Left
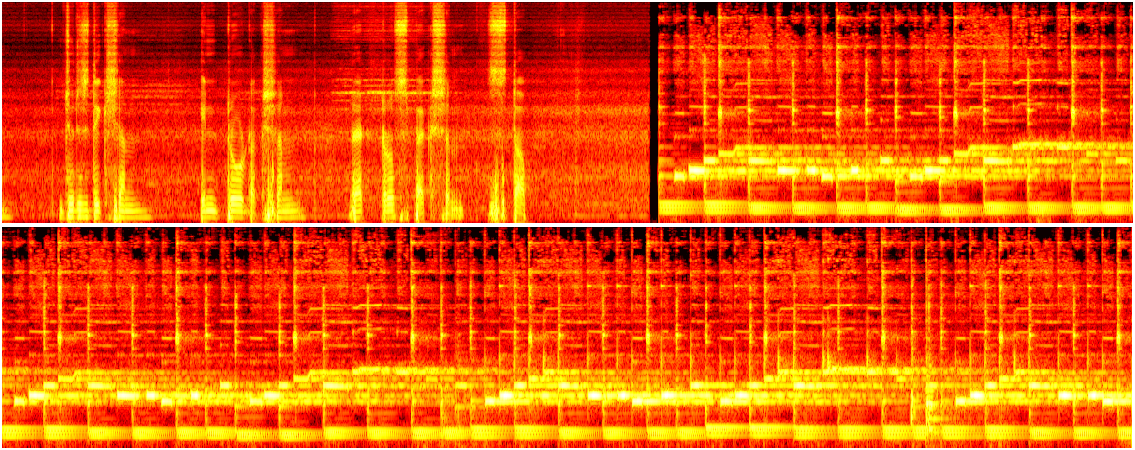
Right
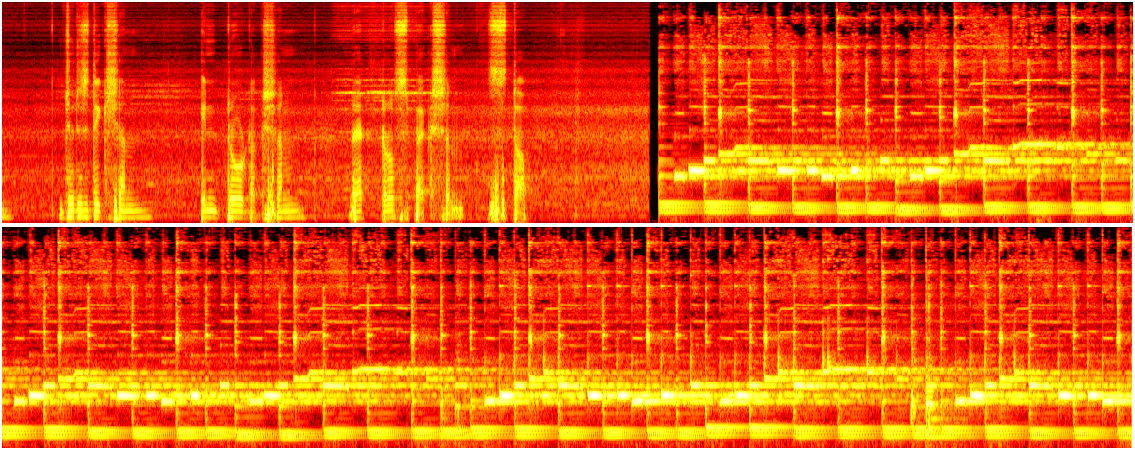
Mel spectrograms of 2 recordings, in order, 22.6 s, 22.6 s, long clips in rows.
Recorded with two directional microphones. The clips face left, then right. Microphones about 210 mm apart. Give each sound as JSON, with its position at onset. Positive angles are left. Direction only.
{"t": 0.6, "sound": "speech", "side_deg": 50}
{"t": 6.6, "sound": "music", "side_deg": 0}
